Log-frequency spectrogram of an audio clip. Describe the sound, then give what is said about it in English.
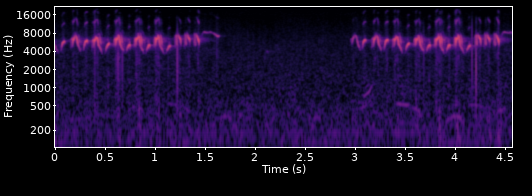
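Two bursts of very high, thin, buzzy Blackburnian warbler song, rapid sibilant notes climbing in pitch, separated by a short pause, clear with no voices. “Blackburnian warblers usually stay way up in the treetops, and even their song doesn't always help. It's so high-pitched that it's out of the hearing range of many people.”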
